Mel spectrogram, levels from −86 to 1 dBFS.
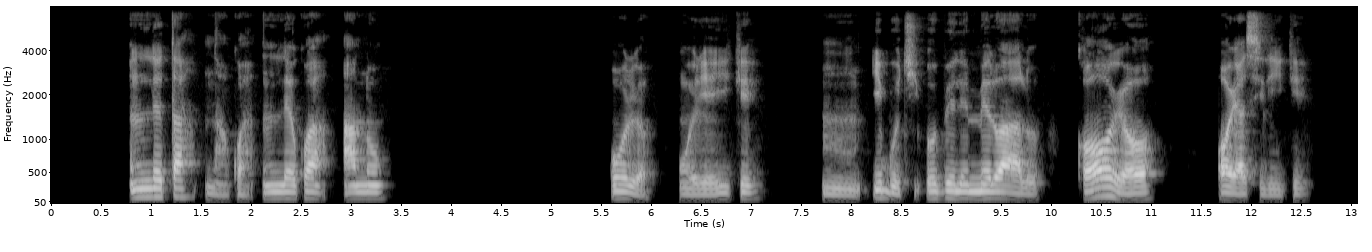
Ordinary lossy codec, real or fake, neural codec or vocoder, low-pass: none; real; none; 7.2 kHz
